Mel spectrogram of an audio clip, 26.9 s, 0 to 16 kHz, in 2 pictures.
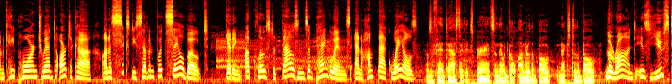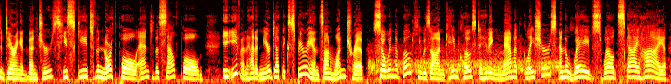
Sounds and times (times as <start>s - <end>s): Speech: 0.0s - 26.8s.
